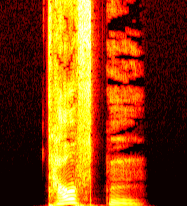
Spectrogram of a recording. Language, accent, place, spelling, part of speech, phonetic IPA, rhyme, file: German, Germany, Berlin, tauften, verb, [ˈtaʊ̯ftn̩], -aʊ̯ftn̩, De-tauften.ogg
- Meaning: inflection of taufen: 1. first/third-person plural preterite 2. first/third-person plural subjunctive II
